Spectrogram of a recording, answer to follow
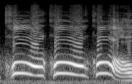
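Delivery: high, loud crow caws; crow cawing. Retold or imitated. Man at the graves imitates crows in the tree, high cawing. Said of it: "crows were up cawing. They're going".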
